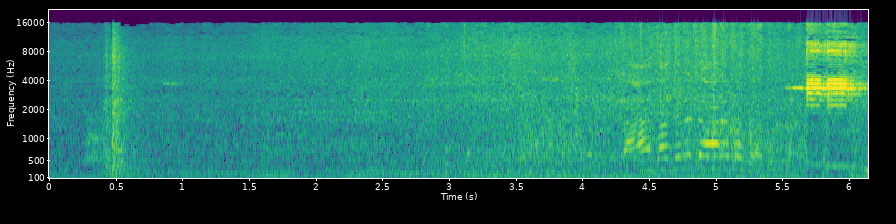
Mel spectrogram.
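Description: A motor vehicle on the road passing, its low rumble building over a few seconds. A metal clank about half a second in comes from the iron gate's latch being worked, and a short high squeal sounds near the end.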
